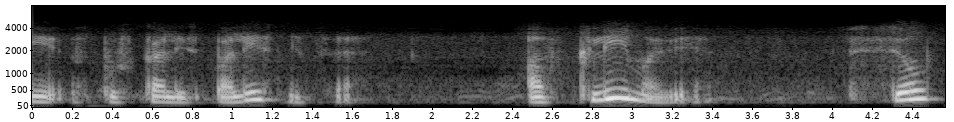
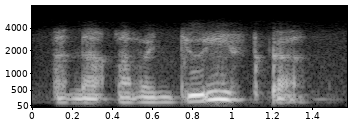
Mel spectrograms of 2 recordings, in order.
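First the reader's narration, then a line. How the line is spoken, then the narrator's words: Angry whisper. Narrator (Russian): злобно шептал Завитой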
